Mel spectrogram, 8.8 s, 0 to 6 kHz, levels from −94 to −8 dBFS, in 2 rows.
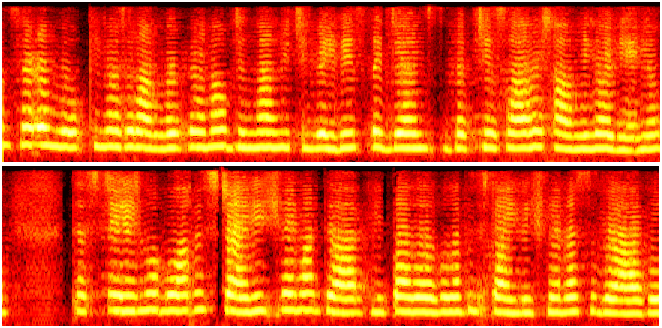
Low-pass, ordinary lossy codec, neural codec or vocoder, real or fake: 5.4 kHz; AAC, 24 kbps; codec, 16 kHz, 0.5 kbps, FreqCodec, smaller model; fake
